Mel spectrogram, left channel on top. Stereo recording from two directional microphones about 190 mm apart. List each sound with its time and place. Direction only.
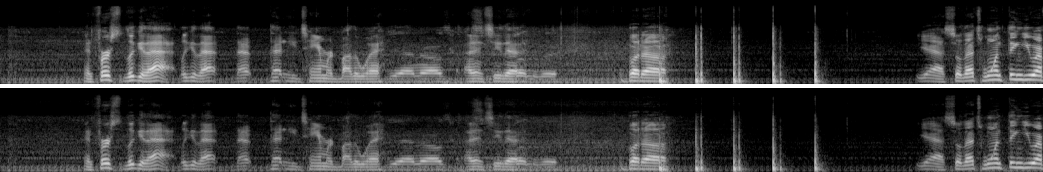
0.8 s speech: 5° left (ahead or behind)
1.2 s speech: 15° left (ahead or behind)
5.9 s vehicle: 55° right (ahead or behind)
6.2 s speech: 10° left (ahead or behind)
6.9 s a sound: 30° left (ahead or behind)
9.2 s speech: 10° left (ahead or behind)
